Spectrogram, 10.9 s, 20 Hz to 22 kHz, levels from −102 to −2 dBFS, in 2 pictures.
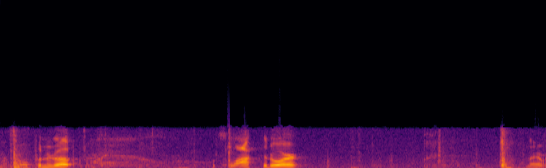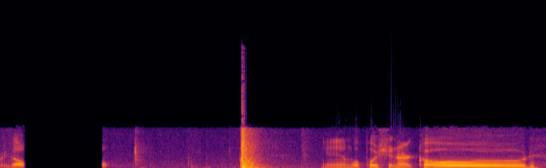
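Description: At 5.69 s the sound stops dead and stays silent until 6.49 s. This is a playback stall of 0.78 s, likely caused by the player running short of data or being blocked. The waveform drops to a flat line and the spectrogram shows an empty vertical gap.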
